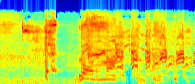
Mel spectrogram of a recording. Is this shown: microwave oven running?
no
